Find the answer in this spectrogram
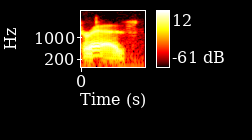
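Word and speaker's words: Thérèse: Now, some people call her Saint Therese, but that's more of a French pronunciation of her name. But in English, of course, we call her Saint Teresa.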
